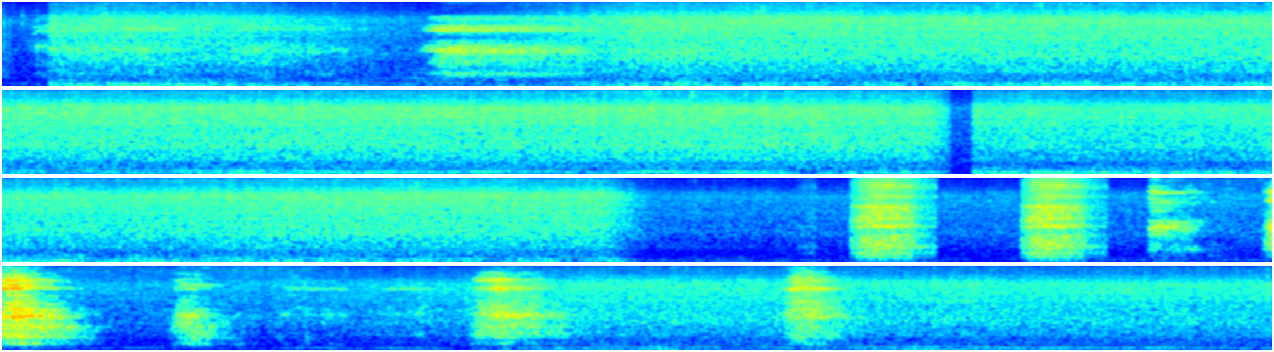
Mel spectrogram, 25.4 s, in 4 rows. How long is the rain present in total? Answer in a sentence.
The rain can be heard for 25 seconds in total.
